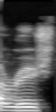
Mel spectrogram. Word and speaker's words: Roosh: Roosh rhymes with swoosh. Just use an R.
